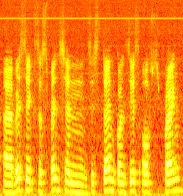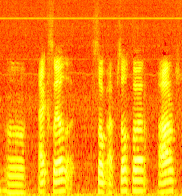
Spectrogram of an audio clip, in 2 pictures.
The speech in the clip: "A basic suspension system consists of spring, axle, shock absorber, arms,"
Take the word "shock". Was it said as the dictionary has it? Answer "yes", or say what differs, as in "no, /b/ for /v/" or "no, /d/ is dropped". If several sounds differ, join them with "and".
no, /s/ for /ʃ/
